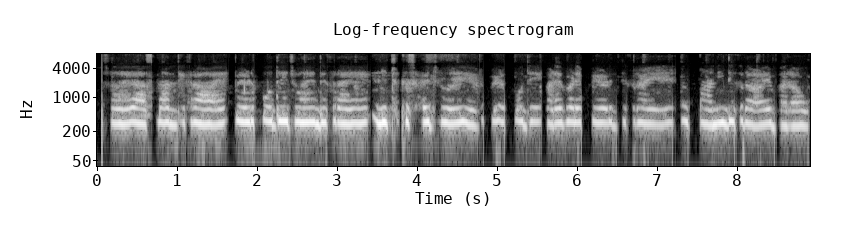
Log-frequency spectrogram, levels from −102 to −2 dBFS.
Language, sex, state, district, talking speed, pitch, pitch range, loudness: Hindi, female, Bihar, Lakhisarai, 190 wpm, 300 Hz, 290-310 Hz, -15 LUFS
